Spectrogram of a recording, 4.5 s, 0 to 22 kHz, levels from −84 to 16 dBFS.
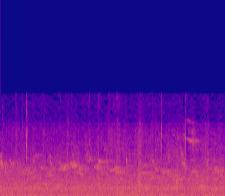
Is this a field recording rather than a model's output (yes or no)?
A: no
